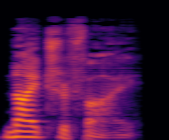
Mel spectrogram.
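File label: "nitrify", British English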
